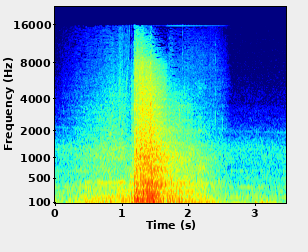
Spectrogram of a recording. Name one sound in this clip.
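A magic blast whooshes.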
